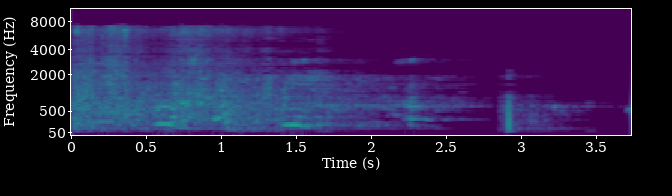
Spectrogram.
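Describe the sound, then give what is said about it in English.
Long, powerful canoe paddle strokes churn and splash through water as the canoe is driven toward a swimming man, a dense watery wash that gradually fades, followed by a single sharp knock of the paddle near the end. “It was Sergeant Preston in the canoe, and he drove the canoe toward the swimming man with long, powerful strokes.”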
